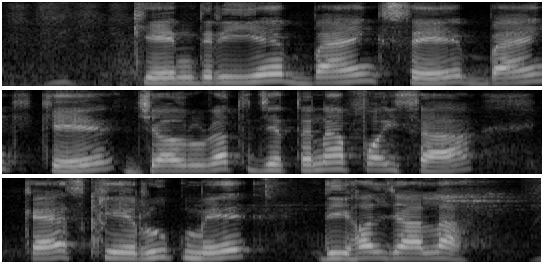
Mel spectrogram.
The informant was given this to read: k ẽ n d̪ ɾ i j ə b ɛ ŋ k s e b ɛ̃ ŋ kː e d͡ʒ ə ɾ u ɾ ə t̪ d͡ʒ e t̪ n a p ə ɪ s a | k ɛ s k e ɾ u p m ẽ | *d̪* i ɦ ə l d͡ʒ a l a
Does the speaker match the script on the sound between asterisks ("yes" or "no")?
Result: yes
